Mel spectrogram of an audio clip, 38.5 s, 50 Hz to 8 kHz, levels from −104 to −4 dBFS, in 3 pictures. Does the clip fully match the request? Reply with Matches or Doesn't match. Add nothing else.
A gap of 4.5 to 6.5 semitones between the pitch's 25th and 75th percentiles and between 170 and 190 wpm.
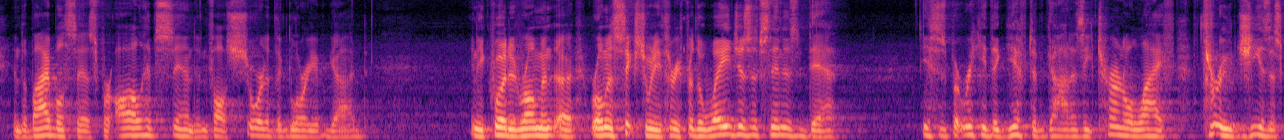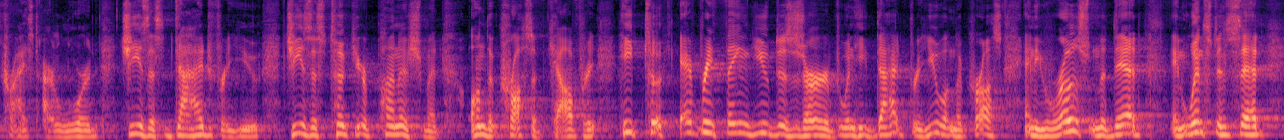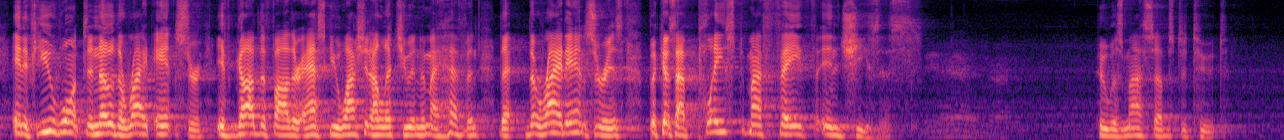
Doesn't match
